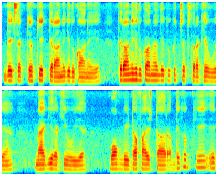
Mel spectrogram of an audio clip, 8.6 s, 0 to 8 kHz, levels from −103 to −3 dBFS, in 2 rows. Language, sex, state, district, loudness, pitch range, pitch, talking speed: Hindi, male, Madhya Pradesh, Katni, -20 LUFS, 125-145 Hz, 130 Hz, 215 wpm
